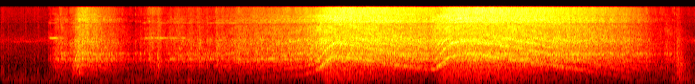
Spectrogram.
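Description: HK Desert Racer RC car electric motor whirring up and down in rising and falling revs, with gear and ratchet-like mechanical noise, loud and close with no talk.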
